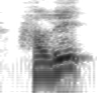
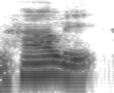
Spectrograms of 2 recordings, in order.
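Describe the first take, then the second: First: Short first syllable, punched final LI in "hali"; final-syllable stress. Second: Verb-root accent, HA-li; first-syllable stress. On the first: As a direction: say "hali" with the accent on LI, ha-LI. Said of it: "accent on the final syllable". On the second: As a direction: say "hali" with the stress on HA, final syllable unstressed. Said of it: "put the accent on the final syllable". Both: Shown as a demonstration.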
